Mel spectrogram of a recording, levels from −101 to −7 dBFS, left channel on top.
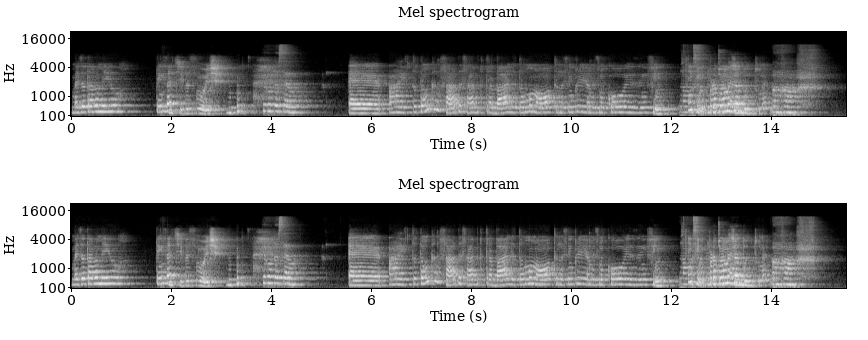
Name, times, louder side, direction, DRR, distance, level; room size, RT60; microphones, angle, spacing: voice 1, 0.0-1.0 1.7-3.2 3.6-4.0 5.5-11.9 12.3-13.9, equal, 80° right, 2 dB, 1.6 m, -24 dB
voice 2, 3.8-4.6 12.2-13.5 14.0-14.9, right 2 dB, 30° right, 3 dB, 0.7 m, -26 dB
14.0 x 7.9 x 4.0 m, 1.1 s
head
